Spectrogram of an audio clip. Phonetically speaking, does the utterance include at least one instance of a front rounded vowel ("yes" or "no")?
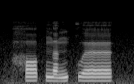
yes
